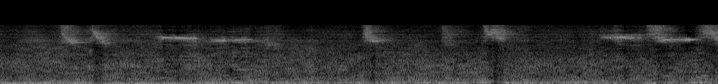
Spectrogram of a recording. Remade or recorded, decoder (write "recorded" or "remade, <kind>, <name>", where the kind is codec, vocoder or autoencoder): remade, codec, DAC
